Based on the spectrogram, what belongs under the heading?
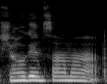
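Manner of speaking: put-on loud high Japanese accent on Shogun-sama; hammed-up anime Japanese Shogun-sama. Posing for photos, loud mock anime Shogun-sama. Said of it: "Sorry, accent".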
